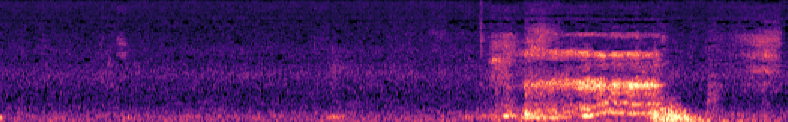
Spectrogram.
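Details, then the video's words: A kitten trying to jump. Quiet room noise for about five seconds, then a drawn-out, strained, harmonic cry lasting nearly two seconds, with a faint breathy sound after it. "Cute Kitten Trying to Jump"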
